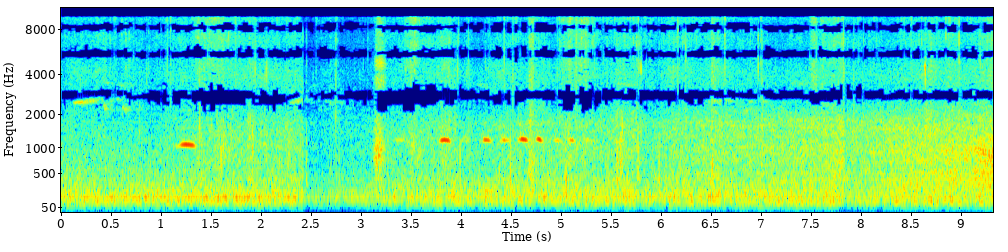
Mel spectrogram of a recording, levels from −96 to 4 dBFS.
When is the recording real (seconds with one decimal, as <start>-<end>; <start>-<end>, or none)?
0.0-9.3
